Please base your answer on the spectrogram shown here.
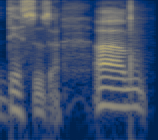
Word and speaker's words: D'Souza: DSouza.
